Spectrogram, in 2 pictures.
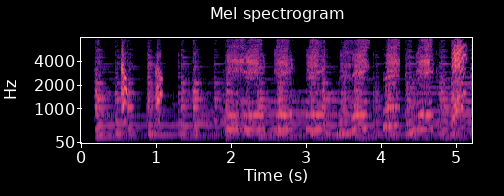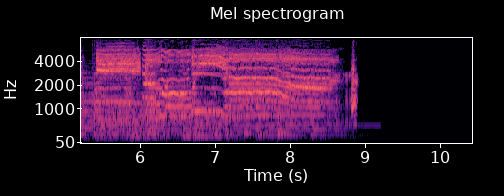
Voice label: Commercial; Nickelodeon Time Capsule; clarissa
